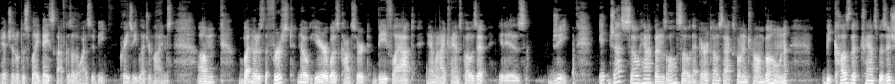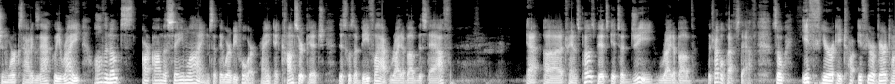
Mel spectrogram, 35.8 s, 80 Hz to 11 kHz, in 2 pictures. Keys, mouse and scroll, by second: 8.5 click, 23.3 click, 26.9 click.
